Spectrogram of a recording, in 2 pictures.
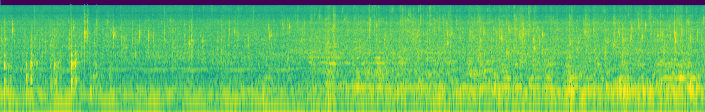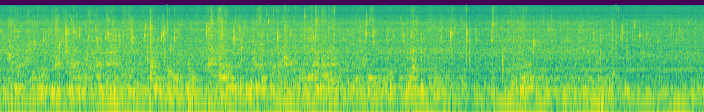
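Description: Chicken cutlets sizzling and crackling in hot oil in a frying pan, with water running from a kitchen tap into the sink alongside.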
